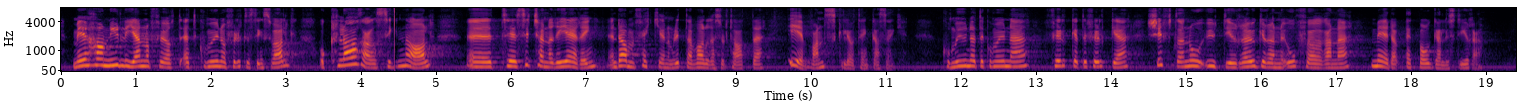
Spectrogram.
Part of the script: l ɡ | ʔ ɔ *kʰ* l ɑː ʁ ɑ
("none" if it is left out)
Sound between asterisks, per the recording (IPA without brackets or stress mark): kʰ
